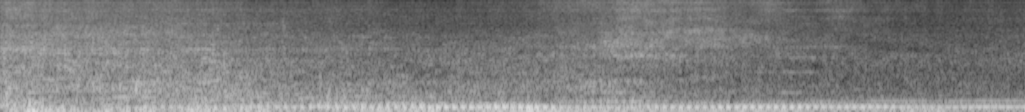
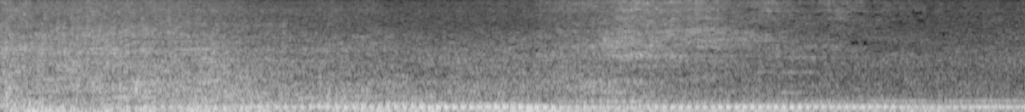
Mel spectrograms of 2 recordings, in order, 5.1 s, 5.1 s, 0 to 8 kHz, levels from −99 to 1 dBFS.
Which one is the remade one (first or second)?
first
